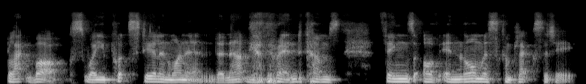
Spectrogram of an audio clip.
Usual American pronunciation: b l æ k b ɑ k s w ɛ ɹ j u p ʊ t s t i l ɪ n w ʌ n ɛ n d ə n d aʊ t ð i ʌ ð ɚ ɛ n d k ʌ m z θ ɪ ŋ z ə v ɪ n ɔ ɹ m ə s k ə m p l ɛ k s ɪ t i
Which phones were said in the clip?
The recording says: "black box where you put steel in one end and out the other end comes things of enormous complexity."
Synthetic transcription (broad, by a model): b l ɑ k b ɑ k s w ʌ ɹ j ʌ p ʊ t s t i l ɪ n w ʌ n ɛ n d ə n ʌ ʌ t ð i ʌ ð ɚ ɛ n d k ʌ m z θ ɪ ŋ z ə v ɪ n ɔ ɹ m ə s k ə m p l ɛ k s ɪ t i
